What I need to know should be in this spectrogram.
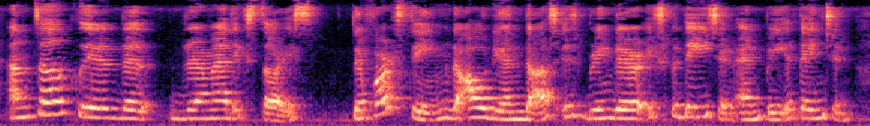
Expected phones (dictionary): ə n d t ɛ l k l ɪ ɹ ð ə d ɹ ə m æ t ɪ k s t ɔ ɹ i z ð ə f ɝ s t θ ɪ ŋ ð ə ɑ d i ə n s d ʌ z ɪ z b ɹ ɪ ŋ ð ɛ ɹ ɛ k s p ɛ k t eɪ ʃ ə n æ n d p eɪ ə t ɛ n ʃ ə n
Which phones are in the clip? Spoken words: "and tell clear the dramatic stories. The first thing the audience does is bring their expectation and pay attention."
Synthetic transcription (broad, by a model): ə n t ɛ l k l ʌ ɹ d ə d ɹ ə m æ t ɪ k s t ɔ ɹ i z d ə f ɝ s t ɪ ŋ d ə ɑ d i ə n d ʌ s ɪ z b ɹ ɪ ŋ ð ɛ ɹ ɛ k s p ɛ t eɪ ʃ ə n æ n d p eɪ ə t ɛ n ʃ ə n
